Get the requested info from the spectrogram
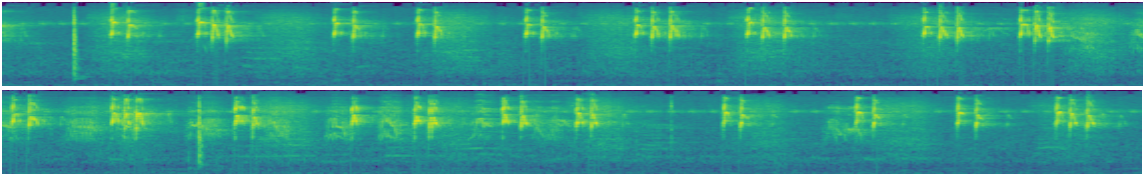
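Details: Squirrel chirping, a rapid series of sharp, high clicking chirps in short bursts, repeated roughly twice a second throughout, with a faint steady high hiss behind.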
